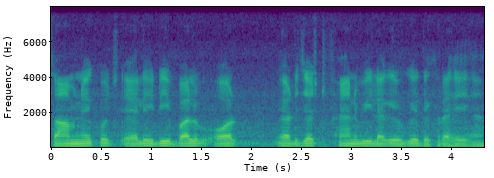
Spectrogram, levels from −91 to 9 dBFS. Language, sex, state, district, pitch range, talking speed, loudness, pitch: Hindi, male, Uttar Pradesh, Lalitpur, 105-115 Hz, 180 wpm, -17 LUFS, 110 Hz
